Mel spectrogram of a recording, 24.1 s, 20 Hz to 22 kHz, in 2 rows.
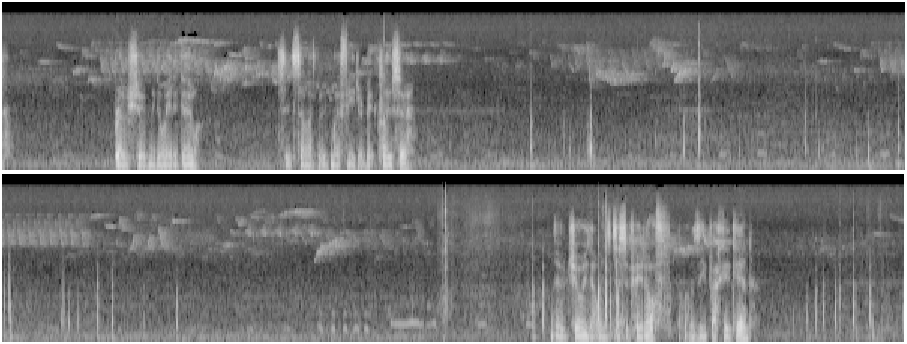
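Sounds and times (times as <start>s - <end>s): songbirds singing: 0.0s - 24.0s
sharp clicks and taps: 19.1s - 20.4s.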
